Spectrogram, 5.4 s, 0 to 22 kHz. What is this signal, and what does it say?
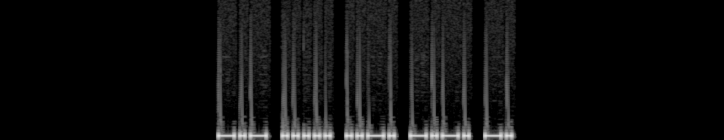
Morse code, heard as a keyed tone, about 30 wpm, 700 Hz. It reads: K5FCN
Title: USA Call Signs - 5 Characters - Repeated 3x - 30wpm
